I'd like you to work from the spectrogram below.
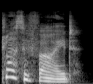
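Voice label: "classified", English, uk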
